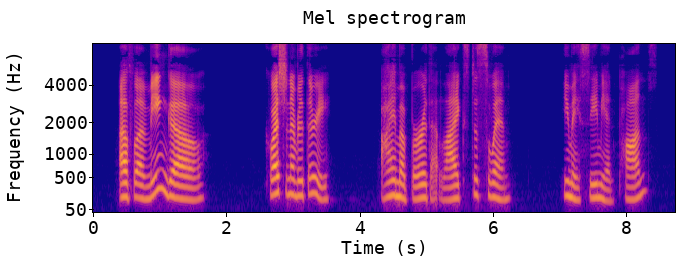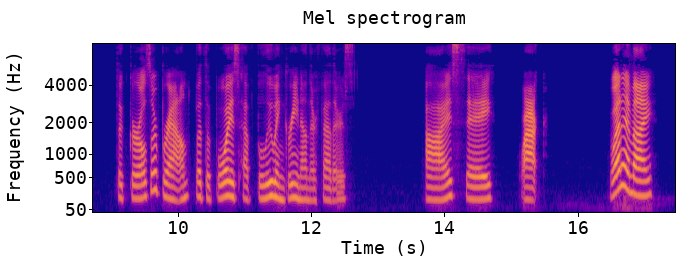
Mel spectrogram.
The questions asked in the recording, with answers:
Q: What am I?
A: Duck.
